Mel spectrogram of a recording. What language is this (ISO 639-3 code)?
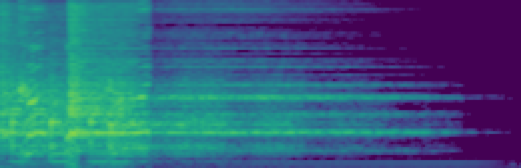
isl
